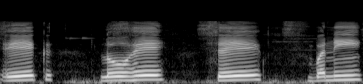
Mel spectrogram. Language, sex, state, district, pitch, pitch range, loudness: Hindi, female, Haryana, Charkhi Dadri, 200 Hz, 185-215 Hz, -12 LUFS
